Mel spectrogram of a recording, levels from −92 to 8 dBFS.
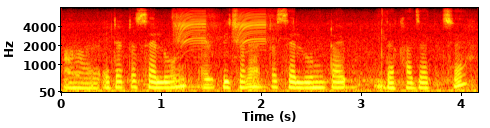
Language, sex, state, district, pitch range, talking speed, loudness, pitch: Bengali, female, Assam, Hailakandi, 185-200 Hz, 160 wpm, -14 LUFS, 195 Hz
